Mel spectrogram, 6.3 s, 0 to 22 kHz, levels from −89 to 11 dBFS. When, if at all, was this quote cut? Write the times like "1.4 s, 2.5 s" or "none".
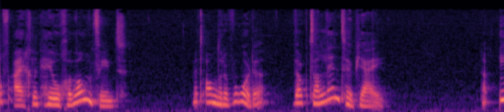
none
